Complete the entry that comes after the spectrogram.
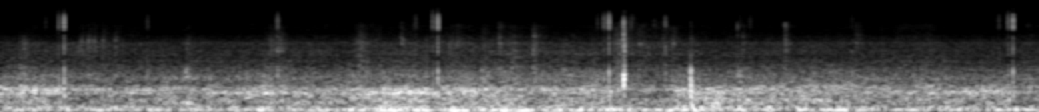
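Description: Long Island Rail Road commuter train running at speed: a steady rumble of wheels on rail, with scattered sharp clicks and rattles, the loudest about three seconds in.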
